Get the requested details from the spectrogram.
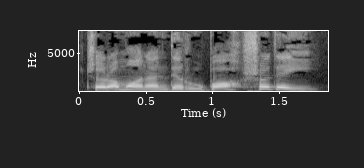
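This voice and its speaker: A woman's voice: mid-range voice, warm tone, close to an everyday voice. A woman reading the lines of a proud young warrior prince in a storybook tale, in a taunting, commanding tone. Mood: stern.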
